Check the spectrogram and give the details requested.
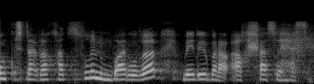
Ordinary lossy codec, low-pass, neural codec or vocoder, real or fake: none; none; codec, 16 kHz, 1 kbps, FunCodec, trained on LibriTTS, 50 frames a second; fake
